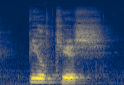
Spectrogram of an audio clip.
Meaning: plural of pieltje
- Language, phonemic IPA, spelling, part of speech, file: Dutch, /ˈpilcəs/, pieltjes, noun, Nl-pieltjes.ogg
